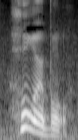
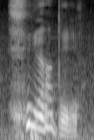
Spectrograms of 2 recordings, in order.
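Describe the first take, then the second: First: Said in the usual way. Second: "horrible" pitched up high and stretched; emphatic horrible. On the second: Real, not acted. Fan judging this year's defense, pitched up high in disgust.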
